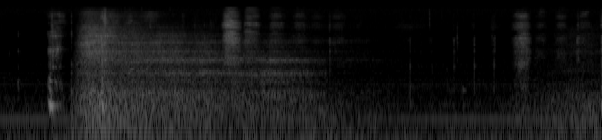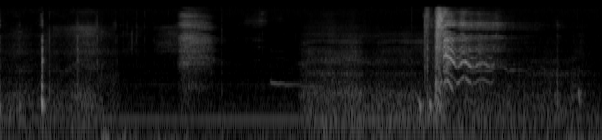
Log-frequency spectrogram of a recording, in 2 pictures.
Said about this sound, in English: What the fuck are you doing? Breathing. Oh, okay. That's fine. I wasn't entirely certain what that was. Now I understand.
